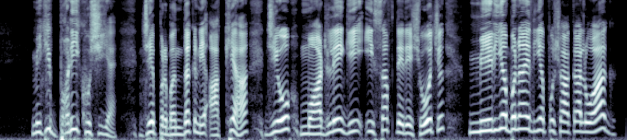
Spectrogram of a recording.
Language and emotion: Dogri, happy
